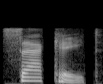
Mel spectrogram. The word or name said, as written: saccate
